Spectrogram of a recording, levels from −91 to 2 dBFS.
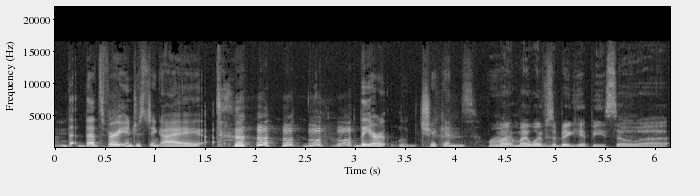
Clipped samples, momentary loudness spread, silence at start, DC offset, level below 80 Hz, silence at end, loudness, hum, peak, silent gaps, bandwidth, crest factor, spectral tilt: under 0.1%; 10 LU; 0 s; under 0.1%; -50 dBFS; 0 s; -23 LUFS; none; -4 dBFS; none; 17 kHz; 20 dB; -5 dB/octave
